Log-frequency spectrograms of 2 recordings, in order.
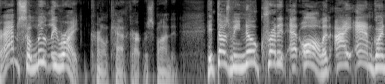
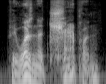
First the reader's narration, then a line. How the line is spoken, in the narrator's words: General Dreidel muttered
